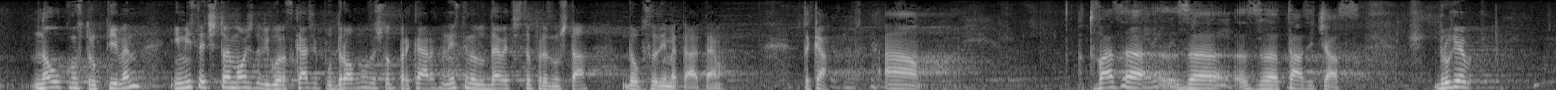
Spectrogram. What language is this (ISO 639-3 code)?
bul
